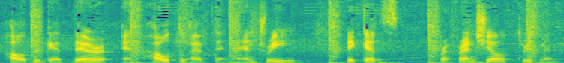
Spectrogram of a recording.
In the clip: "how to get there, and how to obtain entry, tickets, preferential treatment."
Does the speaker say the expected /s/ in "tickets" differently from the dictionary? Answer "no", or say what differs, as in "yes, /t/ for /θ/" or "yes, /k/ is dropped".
no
